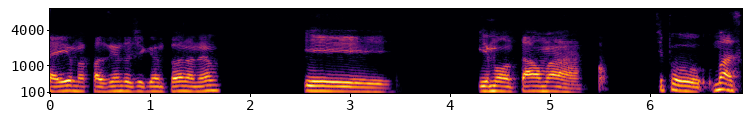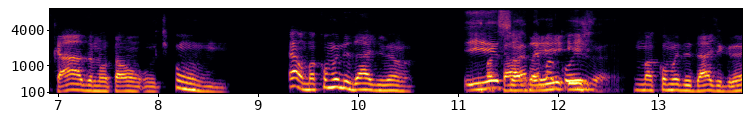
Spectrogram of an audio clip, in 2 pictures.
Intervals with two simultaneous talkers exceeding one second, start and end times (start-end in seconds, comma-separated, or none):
11.2-12.7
